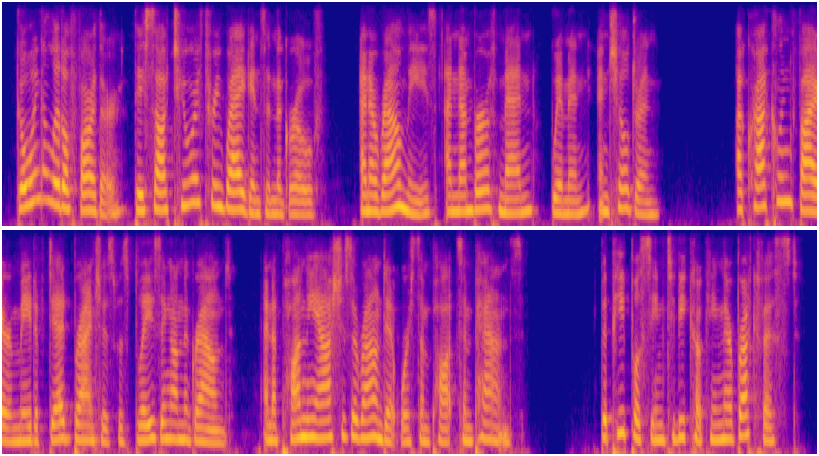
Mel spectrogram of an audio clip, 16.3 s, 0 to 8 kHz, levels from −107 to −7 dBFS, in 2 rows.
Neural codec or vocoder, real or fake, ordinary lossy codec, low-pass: codec, 16 kHz, 4 kbps, FunCodec, trained on LibriTTS, 50 frames a second; fake; Opus, 24 kbps; 7.2 kHz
